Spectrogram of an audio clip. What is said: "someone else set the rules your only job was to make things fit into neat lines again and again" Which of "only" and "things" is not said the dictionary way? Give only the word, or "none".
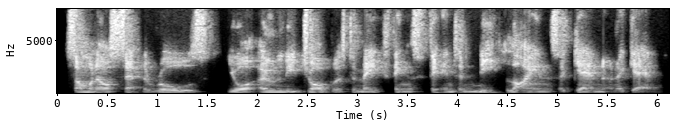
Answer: none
